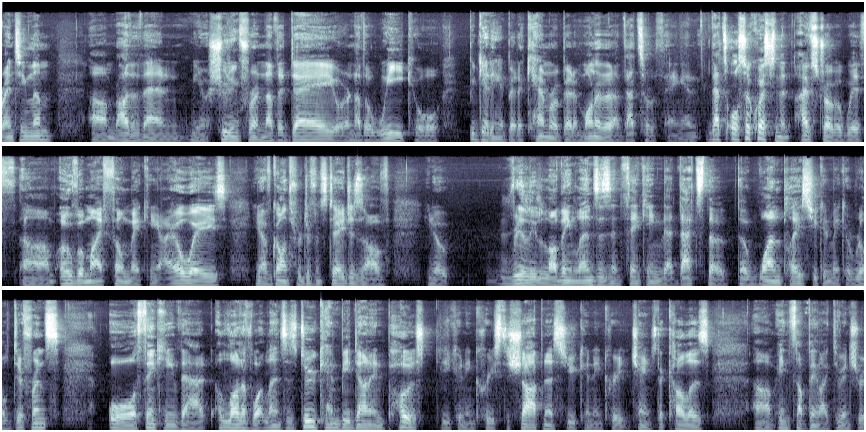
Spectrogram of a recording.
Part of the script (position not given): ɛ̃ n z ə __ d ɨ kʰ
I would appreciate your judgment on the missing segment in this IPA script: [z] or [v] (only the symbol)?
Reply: z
